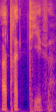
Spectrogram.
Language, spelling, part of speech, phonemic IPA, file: French, attractive, adjective, /a.tʁak.tiv/, Fr-attractive.ogg
- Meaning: feminine singular of attractif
